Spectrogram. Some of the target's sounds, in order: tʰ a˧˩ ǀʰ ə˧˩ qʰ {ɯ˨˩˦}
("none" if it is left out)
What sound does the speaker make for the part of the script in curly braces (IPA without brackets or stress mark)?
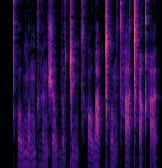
ə˨˩˦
